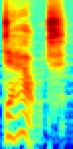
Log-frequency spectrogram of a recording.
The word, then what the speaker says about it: doubt: But what about words like doubt? B being there is so weird to me because if you take it out, the O and the U would make it sound like you're pronouncing it as doot because of words like would, could, boulder. Jesus, there are so many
